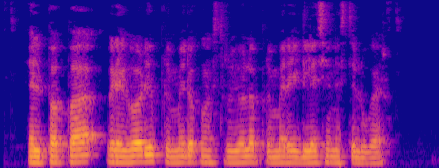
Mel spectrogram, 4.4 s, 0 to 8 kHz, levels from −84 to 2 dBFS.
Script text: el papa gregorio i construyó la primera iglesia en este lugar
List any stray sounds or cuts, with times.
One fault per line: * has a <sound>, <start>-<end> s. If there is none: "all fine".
all fine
